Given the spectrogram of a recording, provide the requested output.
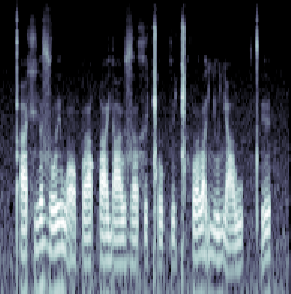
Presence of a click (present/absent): present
